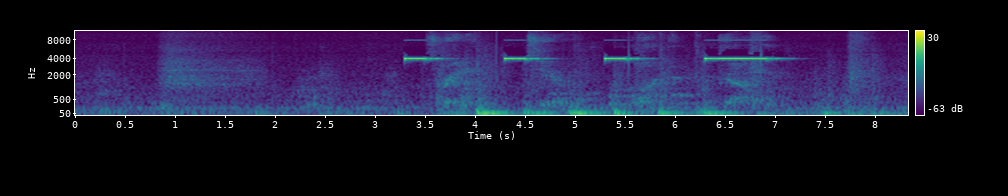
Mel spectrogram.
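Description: Electronic interval-timer beeps: three short countdown beeps a second apart, then one longer beep, marking the end of a rest period and the start of the next work interval.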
